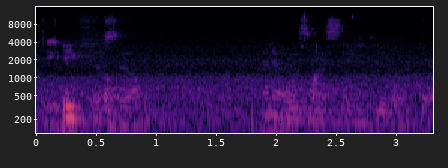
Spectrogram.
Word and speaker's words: Yggdrasil: Yggdrasil. Yggdrasil.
